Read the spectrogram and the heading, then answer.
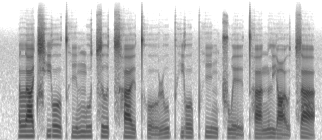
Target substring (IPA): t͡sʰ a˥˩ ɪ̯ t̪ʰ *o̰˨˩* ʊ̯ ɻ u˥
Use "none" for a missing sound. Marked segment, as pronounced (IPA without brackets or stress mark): o̰˨˩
